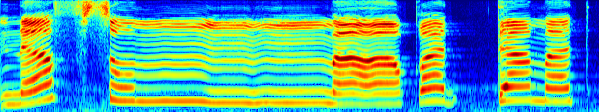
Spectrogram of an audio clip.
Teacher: نفسن میں سین کے اوپر 2 پیش کی تنوین ہے اور اس کے بعد حروف یومن میں سے میم آ رہا ہے، مشدد کر کے غنہ کے ساتھ ادا کریں گے، میم کے ساتھ الف مدہ ہے، 2 حرکت کے برابر کھینچ کر پڑھیں گے۔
